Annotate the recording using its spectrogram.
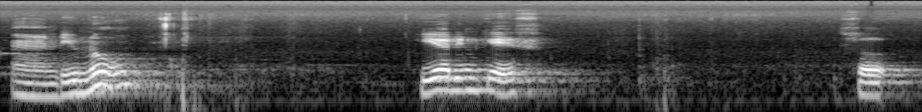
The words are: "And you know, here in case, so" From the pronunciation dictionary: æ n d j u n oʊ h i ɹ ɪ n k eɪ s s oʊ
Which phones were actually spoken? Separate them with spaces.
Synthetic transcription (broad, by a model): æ n d j u n oʊ h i ɹ ɪ n k eɪ s s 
